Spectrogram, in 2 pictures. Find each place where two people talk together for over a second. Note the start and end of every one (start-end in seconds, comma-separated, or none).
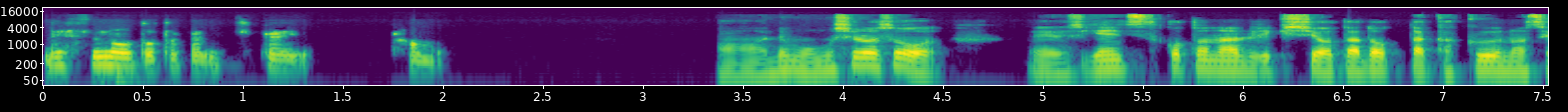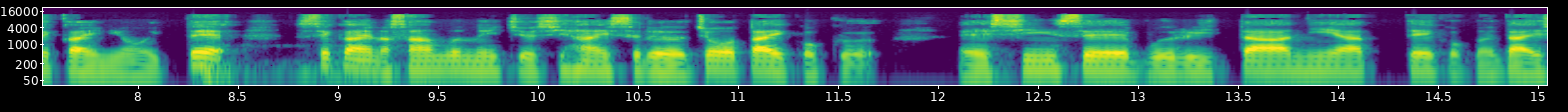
none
